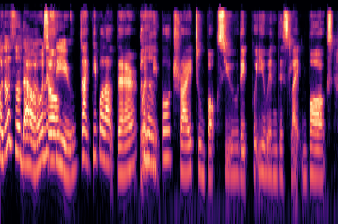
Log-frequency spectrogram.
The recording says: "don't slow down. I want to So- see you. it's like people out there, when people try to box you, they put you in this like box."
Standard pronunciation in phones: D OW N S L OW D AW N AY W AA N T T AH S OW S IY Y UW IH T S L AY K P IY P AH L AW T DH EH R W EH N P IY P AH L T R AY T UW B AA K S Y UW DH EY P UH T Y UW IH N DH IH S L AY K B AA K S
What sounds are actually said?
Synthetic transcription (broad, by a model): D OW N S OW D AW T AY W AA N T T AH S OW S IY Y UW L AY K P IY P AH L AW T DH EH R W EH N P IY P AH L T R AY T UW B AA K S Y UW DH EY P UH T Y UW IH N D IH S L AY K B AA K S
